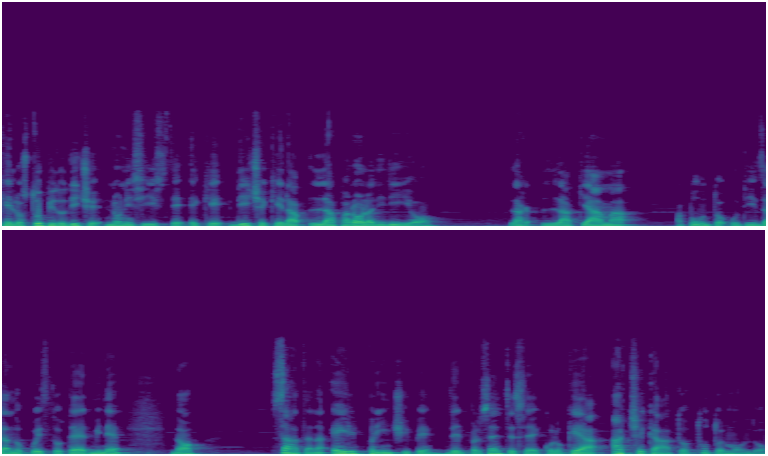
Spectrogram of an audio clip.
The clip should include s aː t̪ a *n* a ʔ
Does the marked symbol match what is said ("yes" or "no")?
yes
